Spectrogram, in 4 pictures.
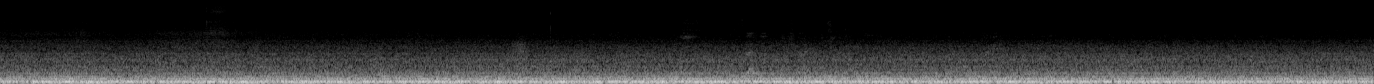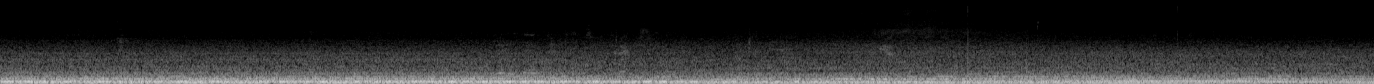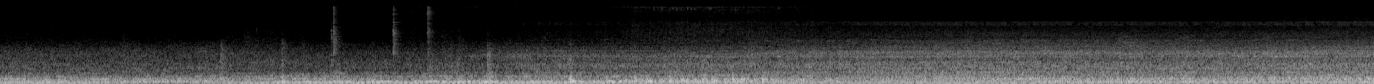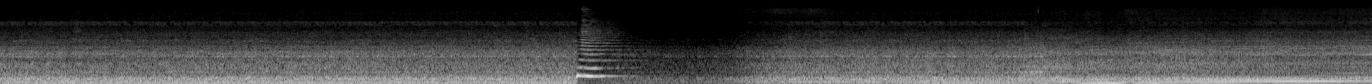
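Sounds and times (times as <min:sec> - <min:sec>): train engine drone: 0:00.0 - 0:54.9
wheels rumbling: 0:00.0 - 0:54.9
train horn toot: 0:47.0 - 0:47.7.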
